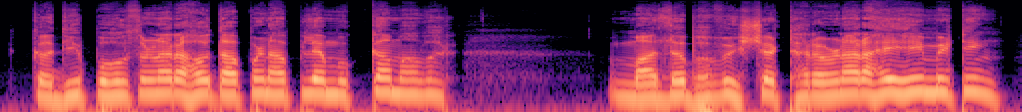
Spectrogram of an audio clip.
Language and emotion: Marathi, fearful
